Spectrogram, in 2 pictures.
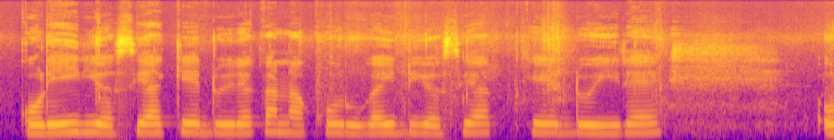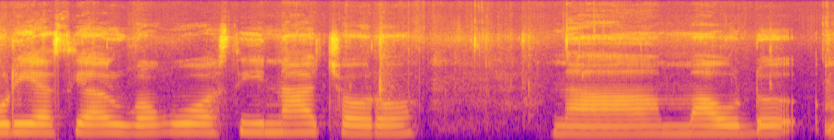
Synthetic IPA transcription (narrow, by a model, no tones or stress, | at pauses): koɾeaiɾiɔsjakedoiɾɛkanakoɾuɣaidjɔsjakʰedoiɾɛ | oɾeasjaɾuaɣwɔsinat͡ʃɔɾɔ | namaodo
